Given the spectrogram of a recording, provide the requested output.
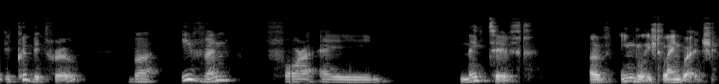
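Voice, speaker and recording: Man, Brazilian Portuguese accent, medium pitch, webinar presenter, instructional talk, hesitant explanatory phrasing. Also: fairly bright tone, slightly rough, rough recording. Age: late 30s. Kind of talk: instructional slide presentation, semi-scripted talk.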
